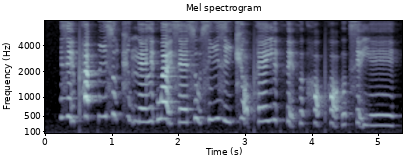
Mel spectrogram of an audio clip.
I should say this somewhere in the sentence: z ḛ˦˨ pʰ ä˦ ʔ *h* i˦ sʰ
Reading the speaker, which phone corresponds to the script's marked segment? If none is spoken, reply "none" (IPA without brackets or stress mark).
p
